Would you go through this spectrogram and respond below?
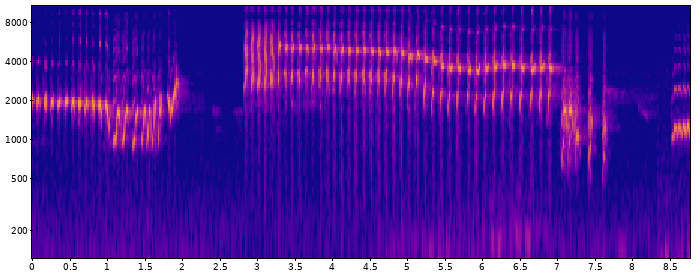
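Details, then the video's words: White-rumped shama song played as a training recording for young birds: rapid trains of clipped repeated notes, first lower and dropping, then a long high buzzy rattle, ending in a few loud scattered whistles. "Kicau Murai batu full isian, cocok buat pancingan masteran Murai bahan agar cepat bunyi & gacor."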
